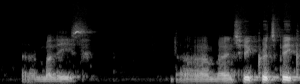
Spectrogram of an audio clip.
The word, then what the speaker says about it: Mélisse: there's no a because This is the way you would say her name in French. Malise.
